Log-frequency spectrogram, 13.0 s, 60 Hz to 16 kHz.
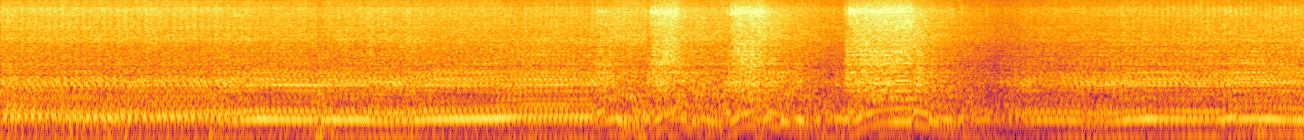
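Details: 1978 Camaro 350 engine warmed to 190 degrees with exhaust back on, idling and blipping; light busy clatter of rattling valve lifters, which now need resetting.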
